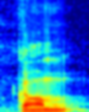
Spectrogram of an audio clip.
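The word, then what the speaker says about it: come: उ होता है जैसे ओ के बाद जब वी एम और एन होता है तब ओ का उच्चारण अ हो जाता है जैसे एल ओवी ई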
